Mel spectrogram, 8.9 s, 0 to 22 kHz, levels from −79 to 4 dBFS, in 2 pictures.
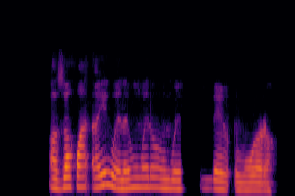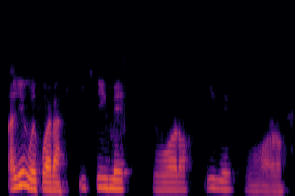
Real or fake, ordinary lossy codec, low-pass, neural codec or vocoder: fake; none; none; codec, 16 kHz, 0.8 kbps, ZipCodec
